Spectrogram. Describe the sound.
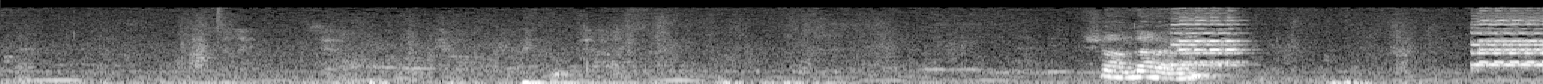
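A cell phone rings twice in short bright electronic bursts as a call comes in, the second cut off at the end, over a steady low hum and faint murmuring voices.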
